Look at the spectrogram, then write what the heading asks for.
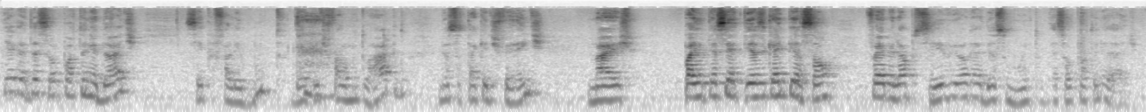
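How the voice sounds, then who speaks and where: A man's voice: a little high, fast. A man, middle-aged, giving an informal talk as a lecturer, earnest and emphatic, repeating phrases for stress. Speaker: university lecturer and guest speaker. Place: indoor room with people present. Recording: echoey room, distant mic, faint noise.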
